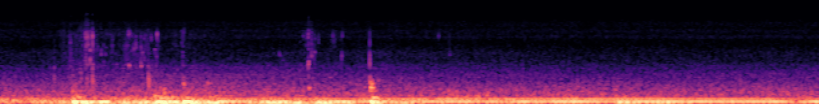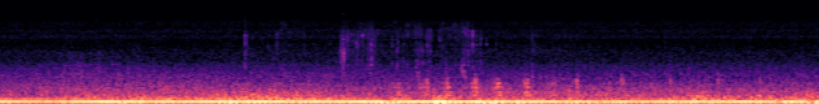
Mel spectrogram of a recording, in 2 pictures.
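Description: Steady low rumble of wind and water against a bow-mounted camera on a fishing kayak at sea, with a few brief light clicks and knocks about a second in, at two to three seconds, and again near nine to ten seconds.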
